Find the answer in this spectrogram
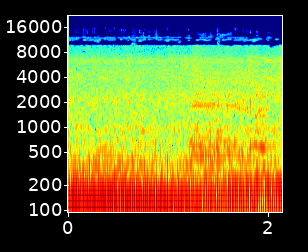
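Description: A steady, loud, low engine drone, as of a vaporetto water bus idling at its landing, with faint voices over it in the second half.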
